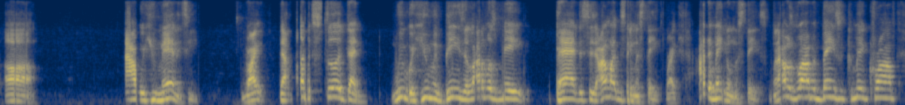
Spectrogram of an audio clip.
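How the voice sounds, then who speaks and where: A man's voice: sits high, expressive, brisk, a bit bright, slightly rough. A middle-aged man being interviewed, telling personal stories candidly and informally, repeating phrases for emphasis. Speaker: interview guest.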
